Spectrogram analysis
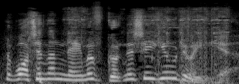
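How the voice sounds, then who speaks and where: Radio drama: gallant British major, kindly and hearty, high male voice, very animated intonation. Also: brisk, slight background noise, exaggerated voice. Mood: surprised, reassuring.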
